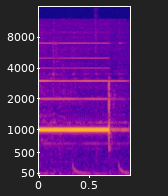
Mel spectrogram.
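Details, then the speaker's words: ZOLL AED 3 in a demonstration rescue sounding a sustained steady electronic tone that cuts off abruptly as the shock is delivered after a shock was advised. "shock delivered if a shock is advised be sure you are not touching the victim and then press the flashing shock button"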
